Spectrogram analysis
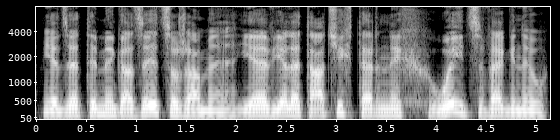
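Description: Brief: an unhurried Kashubian male storyteller, dry close recording. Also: mid-range voice, smooth, no room sound. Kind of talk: reading a folk tale aloud.

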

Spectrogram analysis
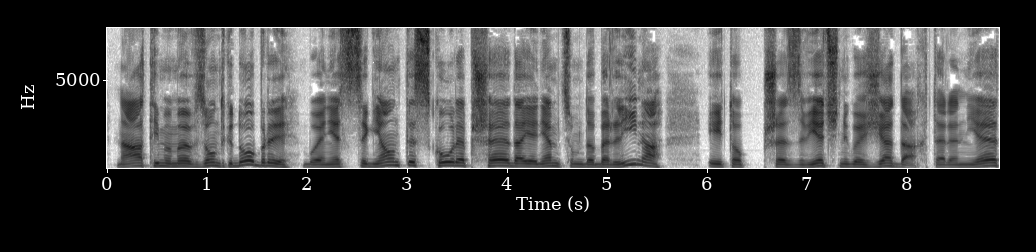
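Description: Man, Kashubian accent, slow storytelling, dry close sound. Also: medium pitch, no room sound. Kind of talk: reading a folk tale aloud.

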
